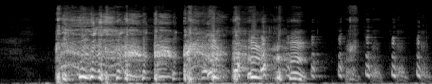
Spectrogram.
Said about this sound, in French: Attends, je tousse juste une dernière fois.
